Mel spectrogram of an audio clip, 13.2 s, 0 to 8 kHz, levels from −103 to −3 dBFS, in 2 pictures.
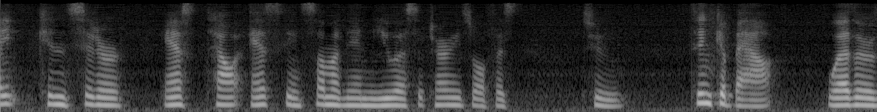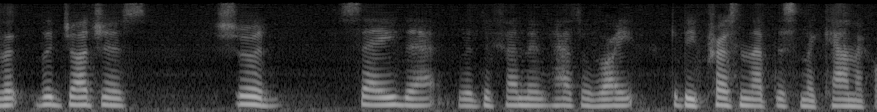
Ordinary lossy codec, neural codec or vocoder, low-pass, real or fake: MP3, 48 kbps; codec, 16 kHz, about 1 kbps, DyCAST, with the encoder's durations; 7.2 kHz; fake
